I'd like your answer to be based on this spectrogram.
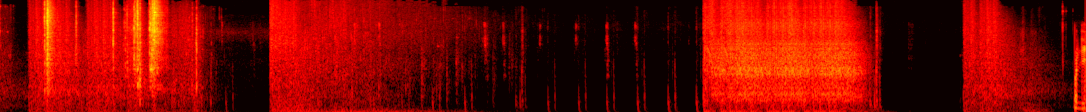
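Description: Gunfire in the online shooter Special Force: rapid automatic bursts, then a sparse run of single shots, then another long sustained burst, loud and close with brief silences between.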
